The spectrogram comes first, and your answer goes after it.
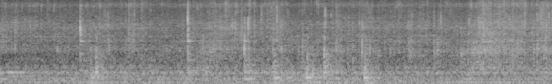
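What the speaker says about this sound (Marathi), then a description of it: "आपण हे सगळं साहित्य एक पाच मिनिट आणखी व्यवस्थित तांबूस रंगाचं होईपर्यंत भाजून घेणार आहोत" Mixed vegetable ingredients for bhogi bhaji roast in a pan over a low gas flame, a soft steady sizzle broken by several light spoon scrapes and taps, near and fairly quiet.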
